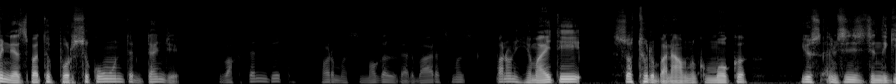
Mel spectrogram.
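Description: A speech clip with zipper noise during two level moves. From 0.8 to 2.32 s the level drops about 25 dB. From 4.48 to 5.4 s it climbs back about as far. Each move runs in unsmoothed 1 dB steps, roughly thirty per second. Each step clicks, producing a rapid ticking.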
